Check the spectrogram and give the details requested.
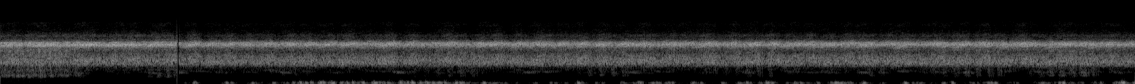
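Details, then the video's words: Night frog chorus from a mountain village, heard only in this season; countless overlapping high trills form a continuous ringing wall of sound, with soft low thumps and rustles beneath. "잠이 오지않은 밤 개구리 소리와 잠을 청해보세요"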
